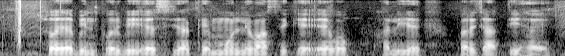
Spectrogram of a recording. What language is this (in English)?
Magahi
